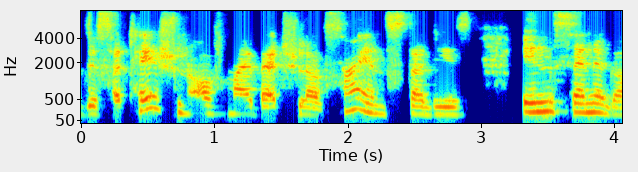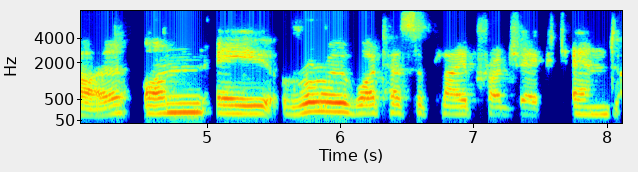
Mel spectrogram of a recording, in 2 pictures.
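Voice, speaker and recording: A German woman with a German accent, speaking as a panelist about her career path, pausing often with ums and restarts. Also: fairly low pitch, no echo, rough recording. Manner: hesitant, many ums and restarts.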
